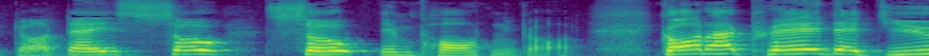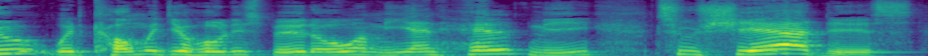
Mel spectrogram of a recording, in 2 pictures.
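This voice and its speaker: A man from Denmark with a Danish accent, a native Danish speaker, preaching in simple explanatory English and repeating phrases for emphasis. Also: high-pitched. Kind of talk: informal teaching sermon with prayer.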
